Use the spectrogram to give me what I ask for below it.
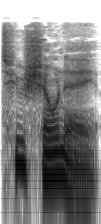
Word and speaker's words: Tutchone: I am of Native ancestry, Northern Tutchone, pronounced Tushone on my mother's side, and my father, Paul Nieman Sr., R.I.P., was of Danish and German ancestry.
